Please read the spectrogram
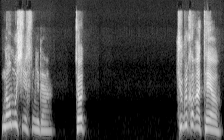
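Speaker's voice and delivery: a hint of a sobbing son pleading; mock wailing plea. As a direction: beg as if wailing, pitch lifted high. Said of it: "이게 울부짖은 겁니다".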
